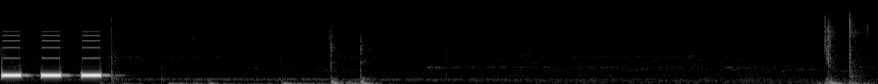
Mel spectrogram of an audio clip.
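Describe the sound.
A telephone number is dialed for a call: three short, evenly spaced keypad tones, then near silence broken by a few faint clicks and a later soft knock-like tap.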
